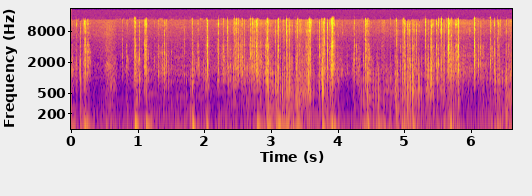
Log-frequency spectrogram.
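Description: Fingertips with medium-length nails type on the keys of a black plastic computer keyboard. A quick, uneven run of short, bright clicks and taps, each dying away almost instantly, sits over a faint low rumble.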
